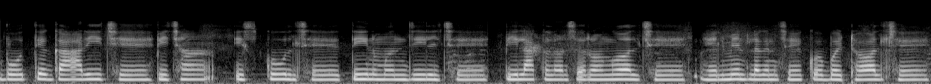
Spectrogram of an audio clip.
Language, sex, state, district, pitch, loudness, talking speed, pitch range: Maithili, male, Bihar, Saharsa, 225 Hz, -14 LUFS, 130 wpm, 220-230 Hz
